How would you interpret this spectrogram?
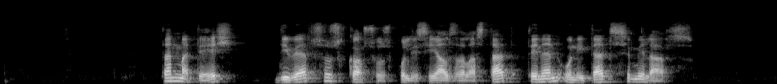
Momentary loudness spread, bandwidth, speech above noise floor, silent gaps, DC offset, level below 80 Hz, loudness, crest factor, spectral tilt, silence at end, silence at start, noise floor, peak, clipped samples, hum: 8 LU; 7.6 kHz; 52 dB; none; under 0.1%; -58 dBFS; -18 LUFS; 18 dB; -6 dB/octave; 0.85 s; 1.65 s; -70 dBFS; -2 dBFS; under 0.1%; none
